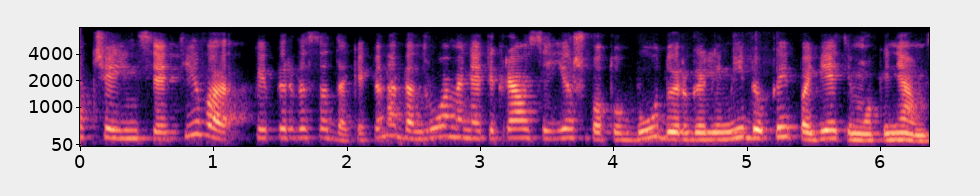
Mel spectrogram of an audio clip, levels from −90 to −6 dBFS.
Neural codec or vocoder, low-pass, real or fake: none; 7.2 kHz; real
